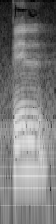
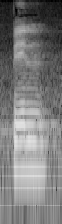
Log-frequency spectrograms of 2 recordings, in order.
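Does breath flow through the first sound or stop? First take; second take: stops; stops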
